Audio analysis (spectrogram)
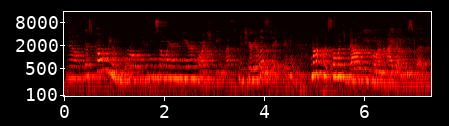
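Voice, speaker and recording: A woman's voice: high voice, lively intonation, a little fast, hardly any pauses. A teenage girl telling a personal story as a scripted stage monologue, with dramatic comic overstatement. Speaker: high school theater student performer. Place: large echoey indoor performance space. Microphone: distant camera microphone. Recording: very echoey hall, distant, faint noise.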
